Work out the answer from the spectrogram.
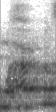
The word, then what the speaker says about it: Muhammad: harus wajib mendatangi nabi Muhammad sallallahu alaii wasallam karena magamnya Rasulullah Muhammad bacanya Muhammad yang benar tu Muhammad ya kadang-kadang kalau cepat-cepat yang Betulnya muhammadah itu ada Sir bukan Muhammad Muhammad ada tasjid nabi Allah Muhammad Sallallahu Alaihi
